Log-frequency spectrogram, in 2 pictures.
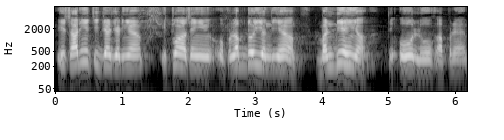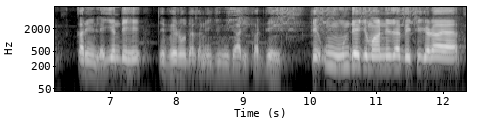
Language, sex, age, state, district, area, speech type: Dogri, male, 60+, Jammu and Kashmir, Samba, rural, spontaneous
